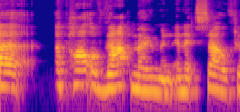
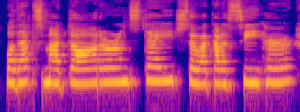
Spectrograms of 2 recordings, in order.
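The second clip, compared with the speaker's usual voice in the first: terrible put-on accent, high and loud; Juliet's accent; 6 semitones higher, 4 dB louder than usual. Proud mum explaining herself to the crowd, badly imitated accent. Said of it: "Sorry, that's terrible accent".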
